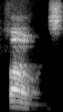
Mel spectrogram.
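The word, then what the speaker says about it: Fownes: was founded by Henry phones uh it's spelled f NES but it is pronounced like telephone uh Henry was a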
